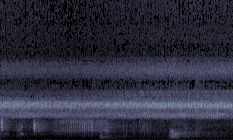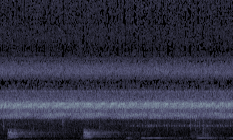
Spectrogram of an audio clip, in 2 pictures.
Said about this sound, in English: I think the mystery croaker is a crawfish frog, a Midwestern species that hangs out in the abandoned burrows of crawfish.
